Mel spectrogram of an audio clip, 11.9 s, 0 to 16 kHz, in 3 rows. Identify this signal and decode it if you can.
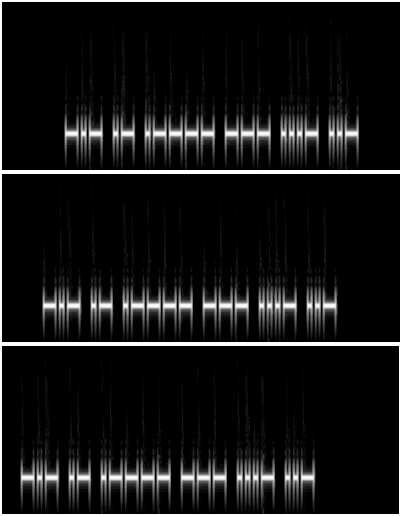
Morse code, heard as a keyed tone, about 30 wpm, 700 Hz. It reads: KA1OVU KA1OVU KA1OVU
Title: USA Call Signs - 6 Characters - Repeated 3x - 30wpm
